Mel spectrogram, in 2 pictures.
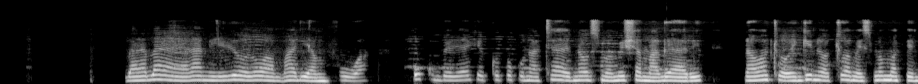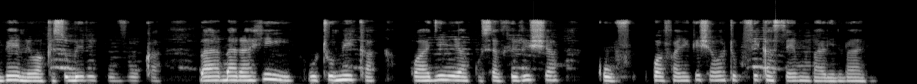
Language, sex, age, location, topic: Swahili, female, 36-49, Dar es Salaam, government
